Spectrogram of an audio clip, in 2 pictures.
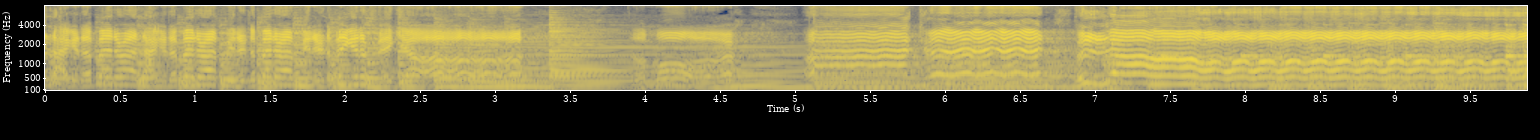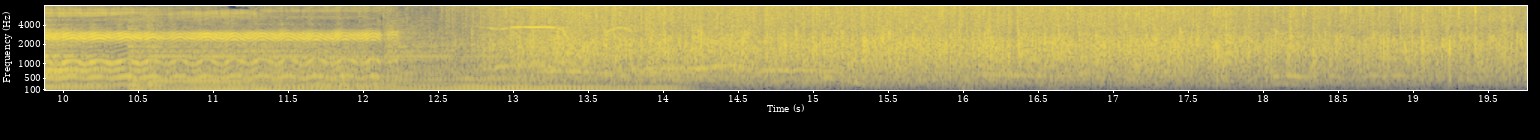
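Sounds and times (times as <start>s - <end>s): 
person singing with accompaniment: 0.0s - 12.8s
speech: 0.1s - 2.6s
audience applause: 12.2s - 19.7s.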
